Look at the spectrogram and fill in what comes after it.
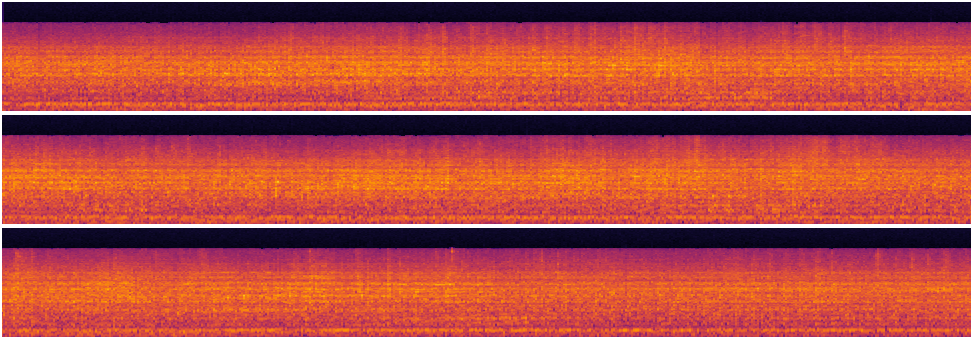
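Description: Empty coal cars of a BNSF freight train rolling past in a steady, continuous rumble and clatter of steel wheels on the rails.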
